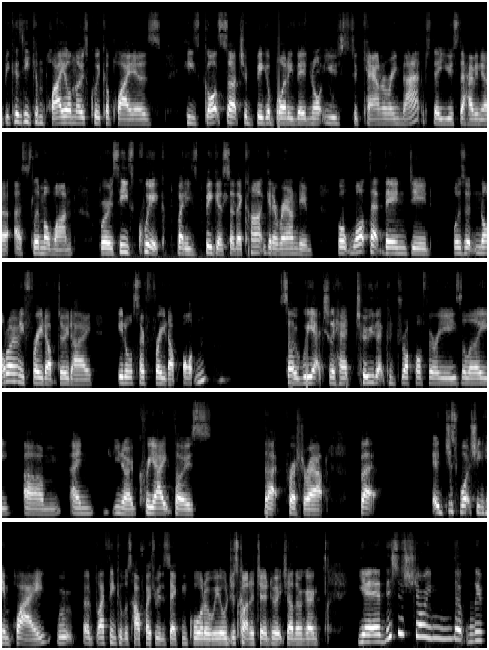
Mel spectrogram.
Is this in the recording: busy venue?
no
